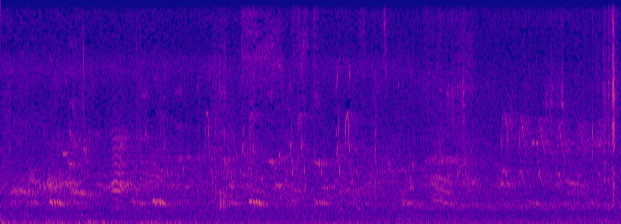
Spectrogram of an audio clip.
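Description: Birds calling outdoors: a series of short calls repeated roughly once a second, fading after the first few seconds, with fainter higher chirps in the second half.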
